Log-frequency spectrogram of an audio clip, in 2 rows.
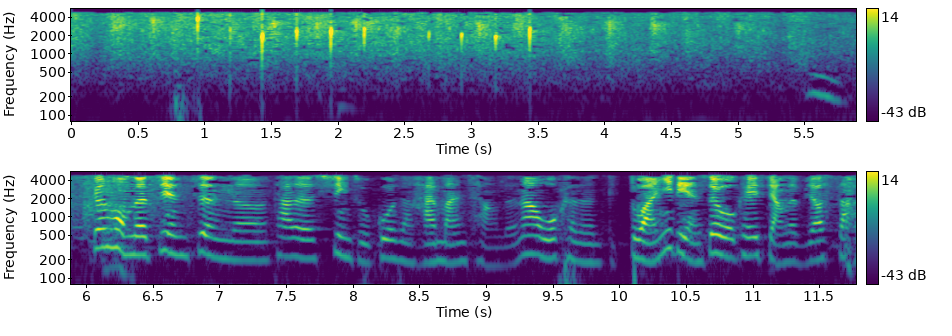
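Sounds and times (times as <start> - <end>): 
crowd applauding to give praise to God: 0.0 - 7.1
speech: 5.6 - 11.7.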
